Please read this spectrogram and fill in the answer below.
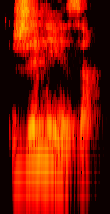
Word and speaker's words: железо: Железа, ferro. Si pronuncia железа, ma si scrive железо.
